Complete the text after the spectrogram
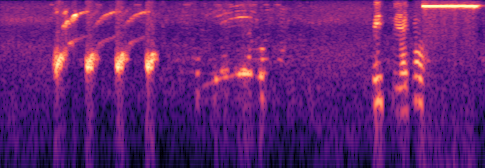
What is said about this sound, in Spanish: Ok, esa sirena ahorita se va a silenciar en unos segundos, solamente basta con que ingresen una vez su clave. Ahorita se va a silenciar, nos esperamos.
